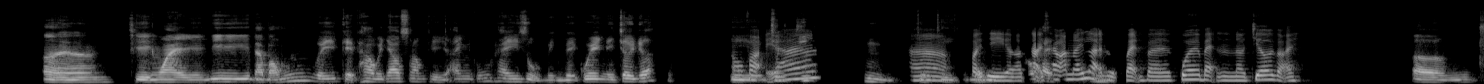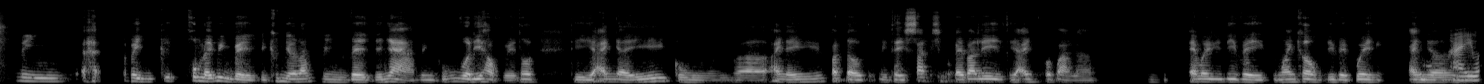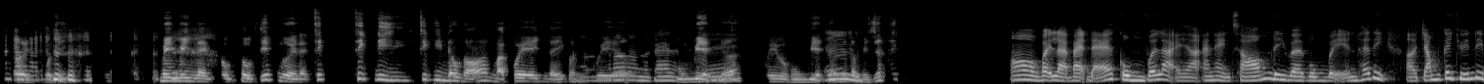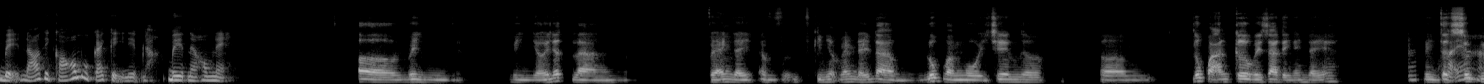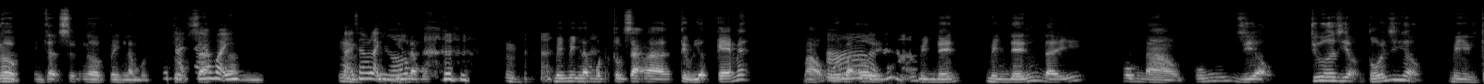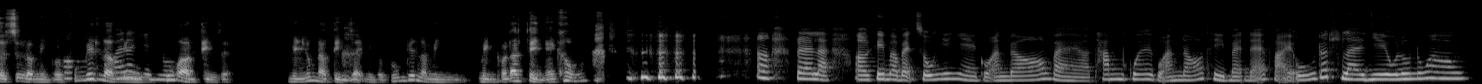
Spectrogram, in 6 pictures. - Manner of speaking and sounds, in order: tapping; other background noise; laughing while speaking: "à"; unintelligible speech; laugh; unintelligible speech; laugh; other noise; laugh
- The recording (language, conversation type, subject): Vietnamese, podcast, Bạn có thể kể về một người hàng xóm đáng nhớ trong cuộc đời bạn không?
